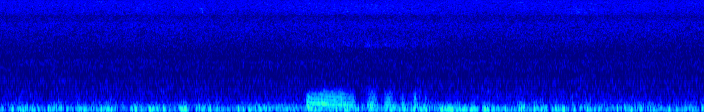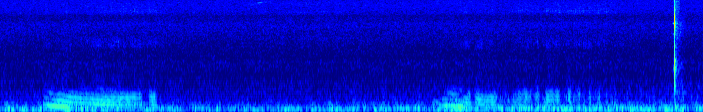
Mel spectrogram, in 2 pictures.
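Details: Maxine, a pet cat, sleeping with one eye open and snoring indoors: three soft, buzzy, harmonic snores about four seconds apart over a low steady rumble of breathing, with a faint click at the end.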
